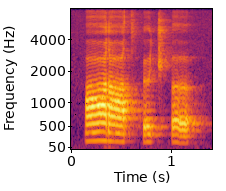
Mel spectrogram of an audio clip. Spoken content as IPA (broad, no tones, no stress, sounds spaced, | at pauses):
ɑ ɾ ɑ t͡sʼ ʏ t͡ʃʼ ə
